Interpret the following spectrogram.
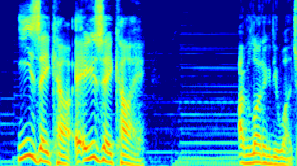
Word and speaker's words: isekai: It's izakai. Eekai.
